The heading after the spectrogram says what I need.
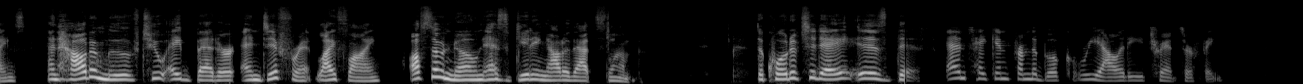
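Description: Input switched to a poorer device at 9.05 s, right after "quote of today is": a 20 ms gap, then speech about 10 dB quieter and dull, with nothing above 5.6 kHz and fresh background noise around 45 dB down, likely from capture moving to a lesser microphone.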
